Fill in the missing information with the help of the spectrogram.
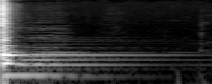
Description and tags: Brush hit on guitar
